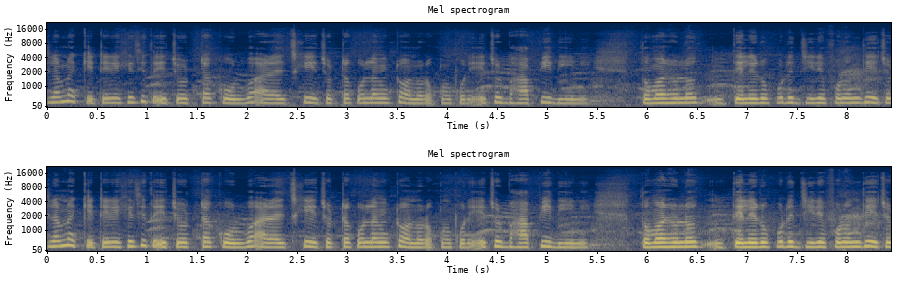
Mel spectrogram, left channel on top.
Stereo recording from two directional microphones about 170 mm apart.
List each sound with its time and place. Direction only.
0.0 s speech: 30° right (ahead or behind)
